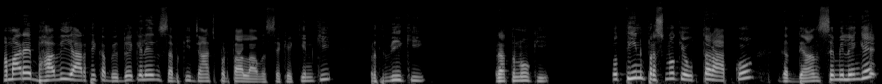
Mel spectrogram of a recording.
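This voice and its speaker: A man teaching a Hindi exam prep lesson, explaining step by step and reading verse slowly. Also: sits high, very animated, a little mellow, dry recording, studio quality.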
